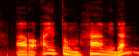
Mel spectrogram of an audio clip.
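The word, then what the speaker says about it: أرأيتم حامدا: Ara'aitum hamidan. Nah, di sini dibaca mimnya sukun, tetap sukun karena apa? Karena huruf setelahnya apa? Berharokat.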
